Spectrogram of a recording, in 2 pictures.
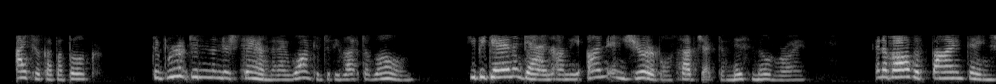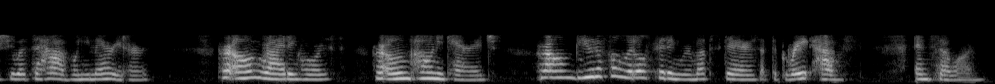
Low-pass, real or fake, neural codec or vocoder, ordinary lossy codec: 7.2 kHz; fake; codec, 24 kHz, 3 kbps, HILCodec; AAC, 16 kbps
